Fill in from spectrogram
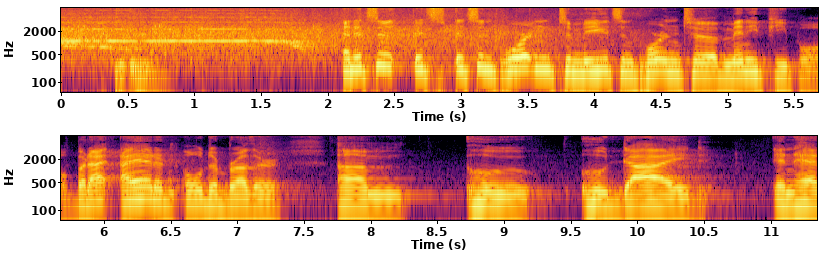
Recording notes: (Live from Chicago!). Live from the beautiful Vic Theater.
